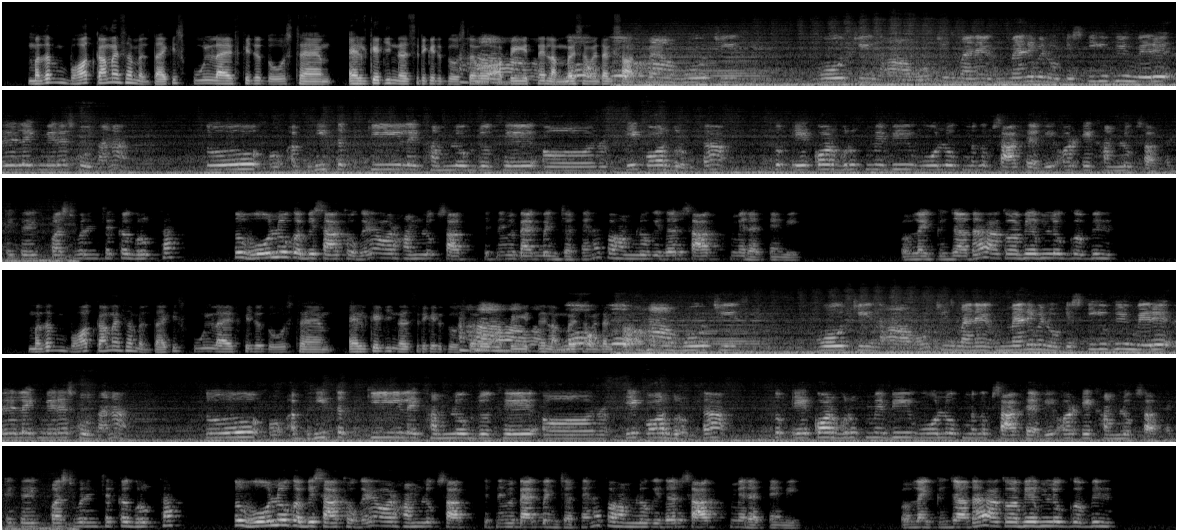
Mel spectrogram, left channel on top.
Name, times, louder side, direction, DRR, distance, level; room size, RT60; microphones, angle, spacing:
voice 1, 0.3-6.6, left 7 dB, 70° left, 0.3 m, -27 dB
voice 2, 4.6-7.5 8.1-13.1 13.8-19.0 19.5-25.3 25.8-31.4 32.5-34.6, right 2 dB, 70° right, 1.2 m, -29 dB
sound 1, 6.1-24.2, left 1 dB, 20° left, 0.8 m, -35 dB
2.3 x 2.1 x 3.0 m
head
